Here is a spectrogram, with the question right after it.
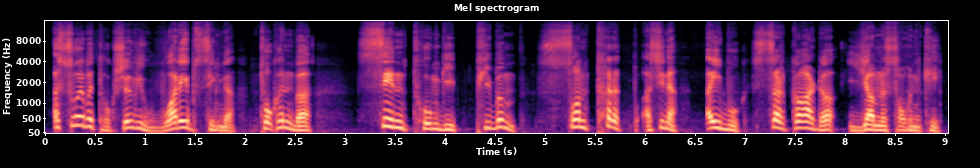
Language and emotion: Manipuri, angry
